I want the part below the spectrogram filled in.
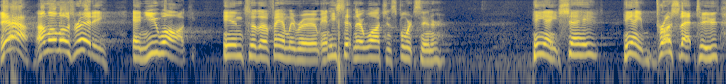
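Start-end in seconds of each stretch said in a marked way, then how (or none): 0.0-1.6 acted-out, pitched-up yell. Acting out a husband answering about being ready for church: imitating someone yelling. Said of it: "and he yelled".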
